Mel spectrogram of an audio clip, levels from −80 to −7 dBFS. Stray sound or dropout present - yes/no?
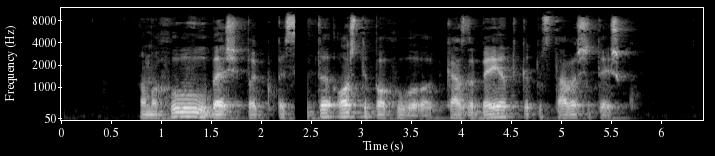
yes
